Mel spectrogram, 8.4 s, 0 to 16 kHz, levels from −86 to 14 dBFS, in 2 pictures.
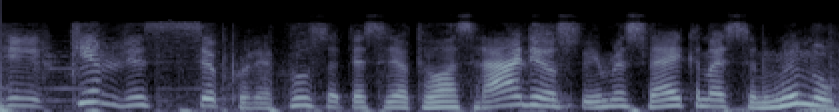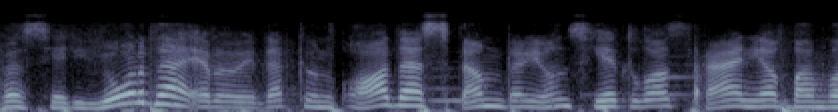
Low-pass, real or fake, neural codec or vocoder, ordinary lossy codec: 7.2 kHz; fake; codec, 16 kHz, 0.5 kbps, X-Codec, HuBERT features, trained on balanced general audio; Opus, 32 kbps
